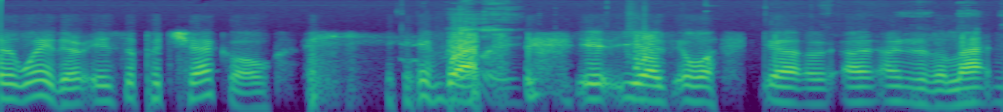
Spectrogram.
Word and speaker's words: Pacheco: way there is a Pacheco yes under the Latin name what you know it's spelled what pasiko but it's Pacheco you know you translated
